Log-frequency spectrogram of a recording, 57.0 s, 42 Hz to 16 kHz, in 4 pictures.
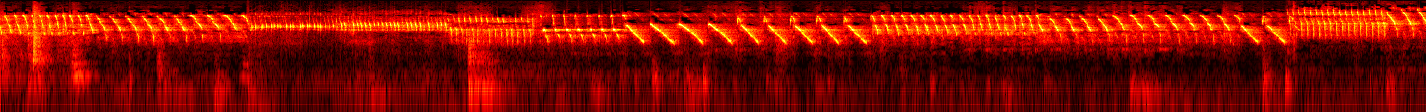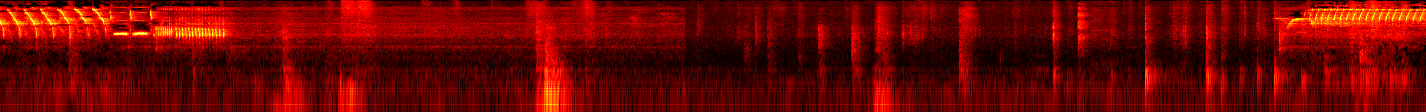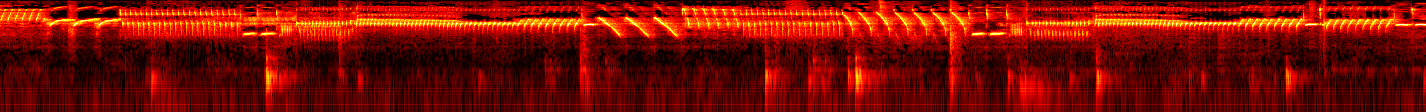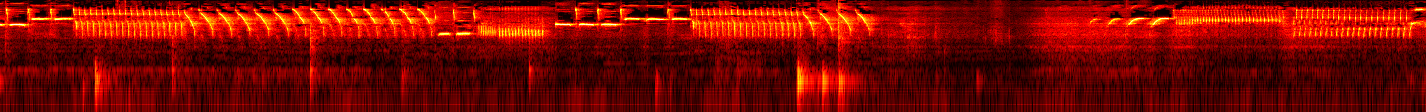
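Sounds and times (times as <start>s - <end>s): songbird singing: 0.0s - 16.6s, 27.1s - 52.0s, 53.6s - 57.0s.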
